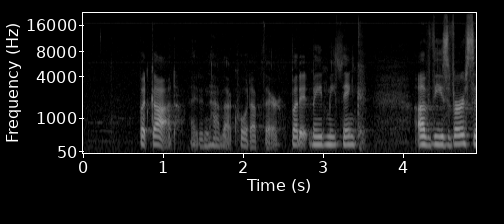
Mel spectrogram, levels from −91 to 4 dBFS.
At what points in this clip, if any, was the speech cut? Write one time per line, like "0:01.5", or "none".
0:01.3
0:02.5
